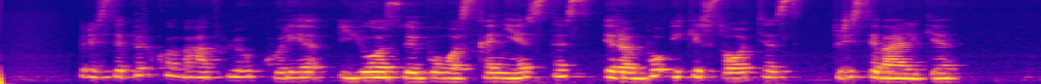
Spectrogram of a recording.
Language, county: Lithuanian, Vilnius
